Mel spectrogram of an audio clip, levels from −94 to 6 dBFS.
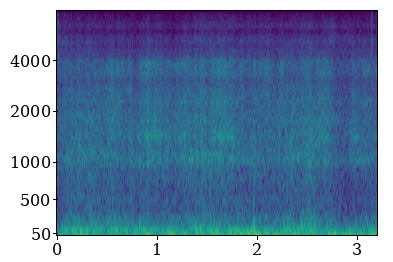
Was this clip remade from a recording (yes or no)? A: yes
